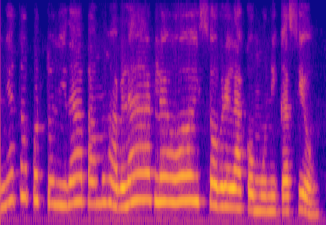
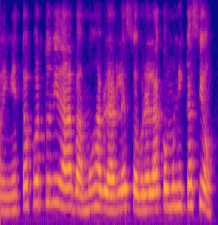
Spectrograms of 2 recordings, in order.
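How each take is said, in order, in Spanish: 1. Se dice en voz baja, casi sin voz. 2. Se dice en voz alta y clara.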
